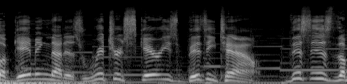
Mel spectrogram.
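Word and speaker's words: Scarry: if it's not true richard scary isn't actually very scary and yes that's how his name is pronounced instead he was the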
